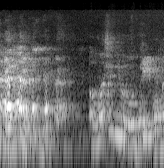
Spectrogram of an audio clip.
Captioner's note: laughter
